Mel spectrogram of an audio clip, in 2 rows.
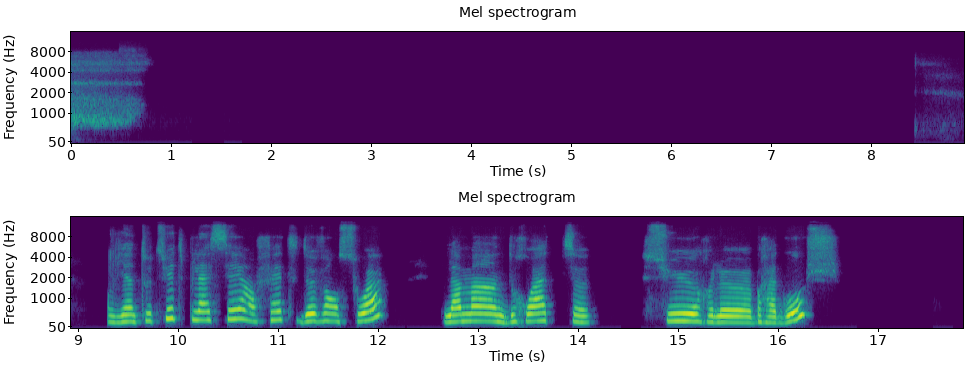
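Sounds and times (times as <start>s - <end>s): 
breathy exhale during a guided breathing exercise: 0.0s - 0.9s, 8.5s - 9.1s
speech: 9.3s - 16.6s.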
